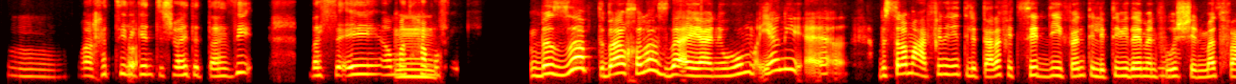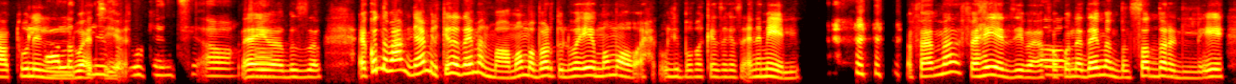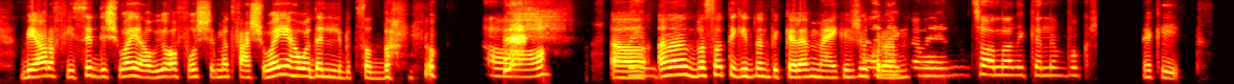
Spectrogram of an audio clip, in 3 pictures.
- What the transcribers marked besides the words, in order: tapping; laugh; unintelligible speech; laughing while speaking: "بيتصدّر له"
- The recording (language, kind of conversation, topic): Arabic, unstructured, إزاي السوشيال ميديا بتأثر على علاقات الناس ببعض؟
